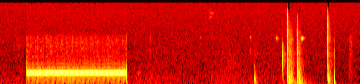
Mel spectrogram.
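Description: A steady, even telephone dial tone holds for about two seconds and then cuts off. After a short silence, a few sharp clicks and taps follow, as if the phone is being handled or dialed.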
